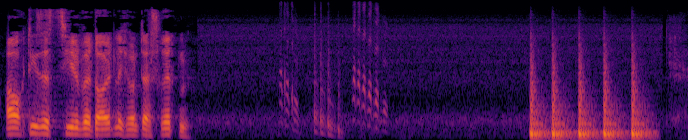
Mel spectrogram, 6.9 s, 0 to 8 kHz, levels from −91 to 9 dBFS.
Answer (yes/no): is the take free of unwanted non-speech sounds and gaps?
no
